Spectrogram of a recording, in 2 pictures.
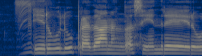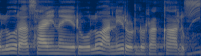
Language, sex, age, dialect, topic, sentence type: Telugu, female, 25-30, Central/Coastal, agriculture, statement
